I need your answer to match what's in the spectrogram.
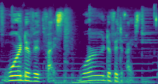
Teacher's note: This D sound from word links into off, and off is linked to the vowel sound advice.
